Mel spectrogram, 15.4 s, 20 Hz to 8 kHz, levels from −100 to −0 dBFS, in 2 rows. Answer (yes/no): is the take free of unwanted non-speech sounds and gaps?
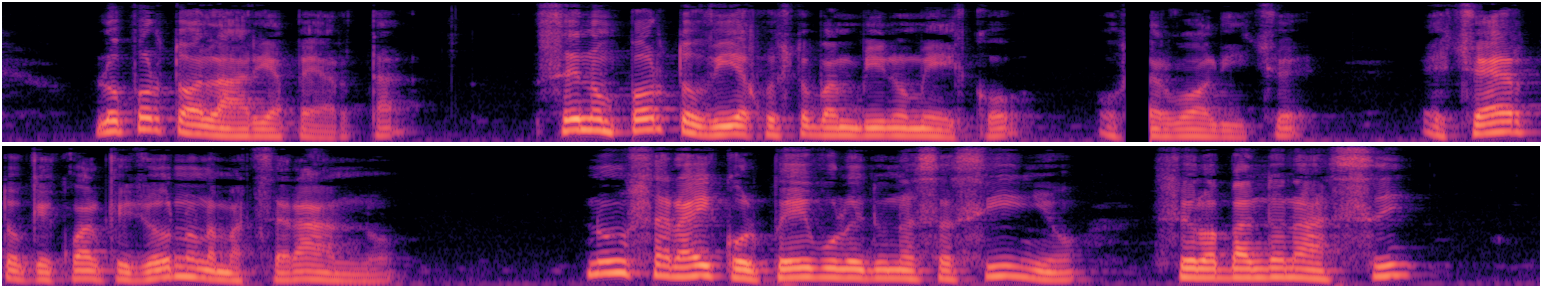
no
